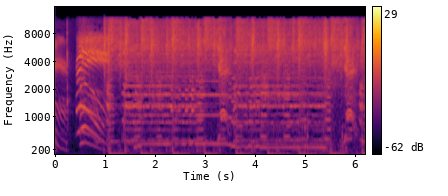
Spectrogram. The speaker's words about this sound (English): I've got LocoRoco track. Why have I got this? Does anyone want to hear LocoRoco track? Yeah, listen to a little bit of this.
